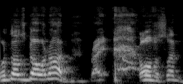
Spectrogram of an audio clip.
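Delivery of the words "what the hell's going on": baffled shoppers. Retold or imitated. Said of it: "People are like".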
